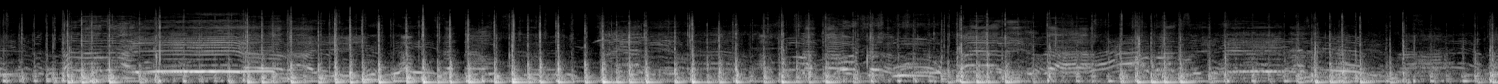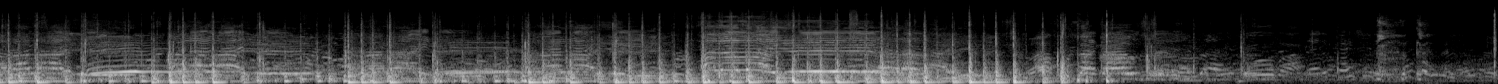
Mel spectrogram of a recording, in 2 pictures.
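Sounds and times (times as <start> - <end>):
jongo music: 0.0 - 26.8.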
